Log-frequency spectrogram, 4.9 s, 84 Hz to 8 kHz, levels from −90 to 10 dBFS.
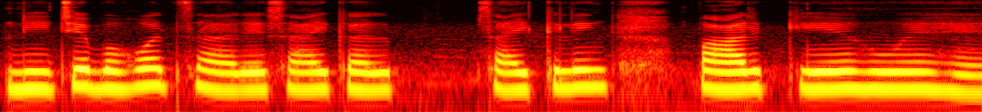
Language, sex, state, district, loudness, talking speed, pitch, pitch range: Hindi, female, Jharkhand, Ranchi, -15 LUFS, 110 wpm, 220 Hz, 210-230 Hz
